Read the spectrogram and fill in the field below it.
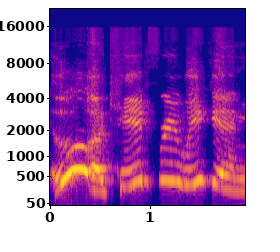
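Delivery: drawn-out, high, delighted ooh. Real, not acted. Vlogger to viewer, relishing a kid-free weekend, delighted. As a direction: savor the thought of a free weekend.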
